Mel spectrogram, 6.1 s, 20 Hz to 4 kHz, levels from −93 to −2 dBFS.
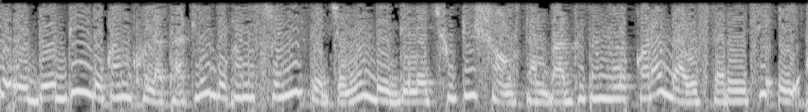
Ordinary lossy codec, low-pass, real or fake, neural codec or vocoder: none; 3.6 kHz; real; none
